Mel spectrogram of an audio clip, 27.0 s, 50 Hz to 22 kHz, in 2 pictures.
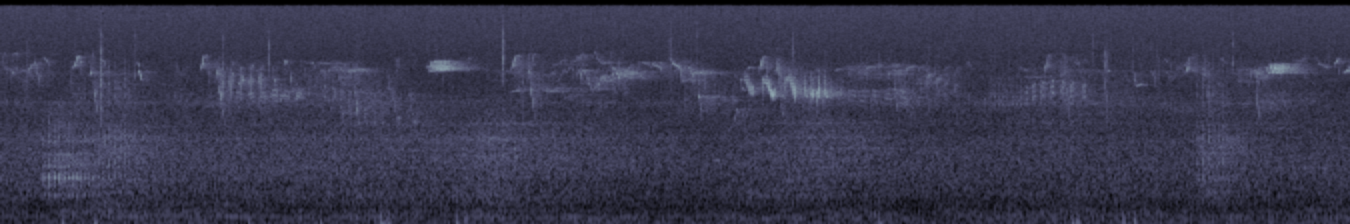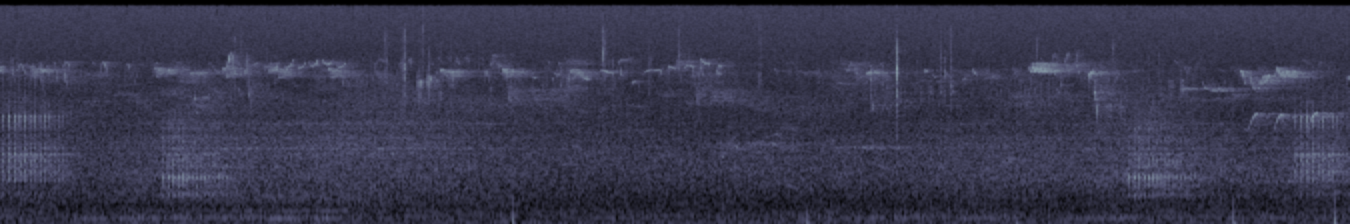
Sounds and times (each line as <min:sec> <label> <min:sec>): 0:26.2 Duelling Woodpeckers 0:27.0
